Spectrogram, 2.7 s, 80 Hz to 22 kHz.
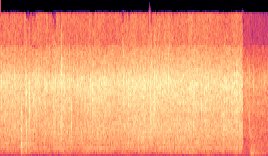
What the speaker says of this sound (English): I'm going to add ginger garlic paste and some curry leaves. And I'm going to cook this for like 2 minutes.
